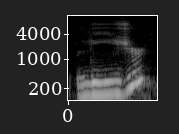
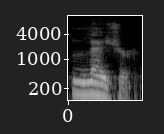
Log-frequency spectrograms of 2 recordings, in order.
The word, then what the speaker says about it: leisure: Essa aqui também tem 2 pronúncias. Essa aqui eu posso dizer leisure ou leisure.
